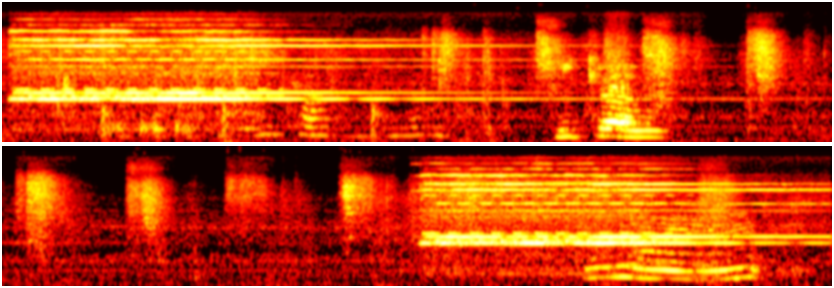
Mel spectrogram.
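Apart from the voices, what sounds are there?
telephone ringing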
